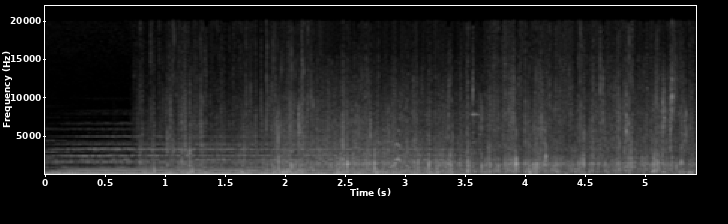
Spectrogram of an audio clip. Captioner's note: gravel crunching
